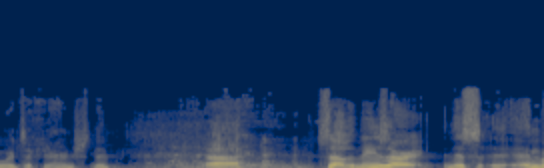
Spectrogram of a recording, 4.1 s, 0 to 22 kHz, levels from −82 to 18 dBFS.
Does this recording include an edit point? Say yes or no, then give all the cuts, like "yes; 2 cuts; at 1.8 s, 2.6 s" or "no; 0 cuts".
yes; 1 cut; at 2.3 s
